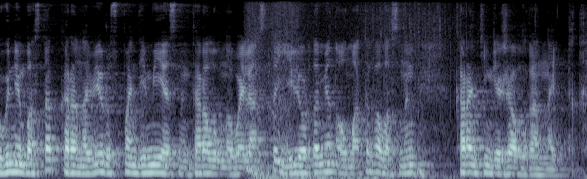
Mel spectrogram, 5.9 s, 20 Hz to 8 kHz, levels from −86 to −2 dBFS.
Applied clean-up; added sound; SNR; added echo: none; Crackle; 15 dB; reverberation time 0.8 s.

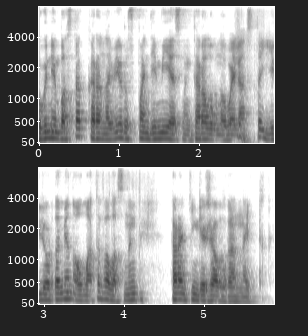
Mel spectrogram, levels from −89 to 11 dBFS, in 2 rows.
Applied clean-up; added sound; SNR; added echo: neural mask model DeepFilterNet 3.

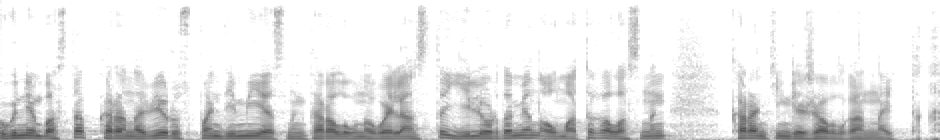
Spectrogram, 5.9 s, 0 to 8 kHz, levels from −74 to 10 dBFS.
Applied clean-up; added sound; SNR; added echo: none; none; none; none.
